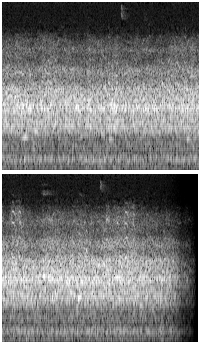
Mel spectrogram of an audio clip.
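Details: Sunrise flight-out of a vast greater white-fronted goose flock from the roost at Kabukuri-numa, Miyagi, Japan; rapid, overlapping honks at roughly four per second over thunderous wing noise, a few distinct high cackles, fading out abruptly at the end.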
